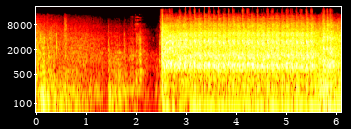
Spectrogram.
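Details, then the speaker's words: 1991 Chevrolet Corvette ZR1, 5.7L 32-valve LT5 V8, manual (clutch in): steady starter cranking about 3.5 turns per second, no firing; fuel pressure only 5–10 psi on key-on versus 40–45 spec, owner suspects failed primary/secondary fuel pumps; crank no start. "If I turn the key to on, you see the fuel pressure gauge there just bumped up to maybe not even to 10 psi. It should be like 40 or something, maybe 40 to 45 on these, and nothing."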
